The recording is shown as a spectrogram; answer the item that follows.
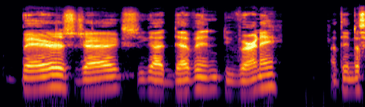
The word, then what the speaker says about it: Duvernay: Oh, Duvernay.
